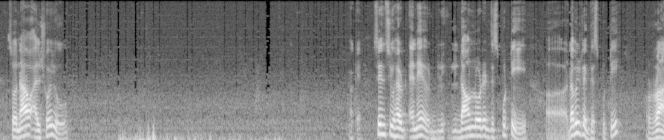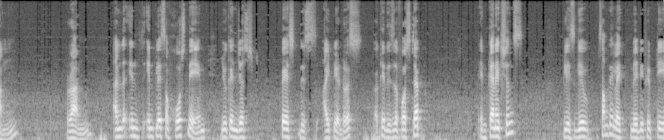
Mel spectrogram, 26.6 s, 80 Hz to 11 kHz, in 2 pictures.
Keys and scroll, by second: 18.2 ctrl+v.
